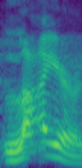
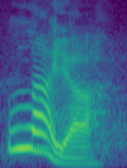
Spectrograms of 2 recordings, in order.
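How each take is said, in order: First: It is said in an American accent. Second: It is said in a British accent. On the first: "미국식 영어로 하면" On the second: "영국식으로 하면"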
